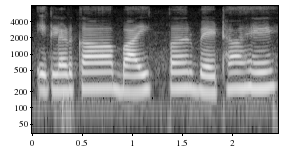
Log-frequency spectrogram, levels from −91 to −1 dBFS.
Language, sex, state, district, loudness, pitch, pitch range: Hindi, female, Madhya Pradesh, Bhopal, -14 LUFS, 230 Hz, 210-230 Hz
